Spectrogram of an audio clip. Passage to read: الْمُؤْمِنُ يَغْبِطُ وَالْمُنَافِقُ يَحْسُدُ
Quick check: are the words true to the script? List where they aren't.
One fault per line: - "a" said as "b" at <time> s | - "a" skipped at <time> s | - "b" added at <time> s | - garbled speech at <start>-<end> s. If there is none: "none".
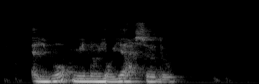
- "يَغْبِطُ وَالْمُنَافِقُ" skipped at 1.0 s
